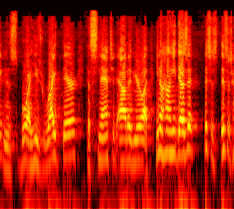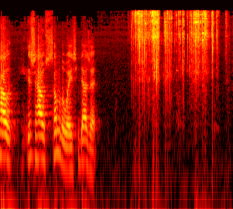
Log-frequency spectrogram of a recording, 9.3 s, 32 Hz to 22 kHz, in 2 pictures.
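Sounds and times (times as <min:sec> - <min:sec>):
speech: 0:00.0 - 0:06.7
keys jangling: 0:07.2 - 0:09.3.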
